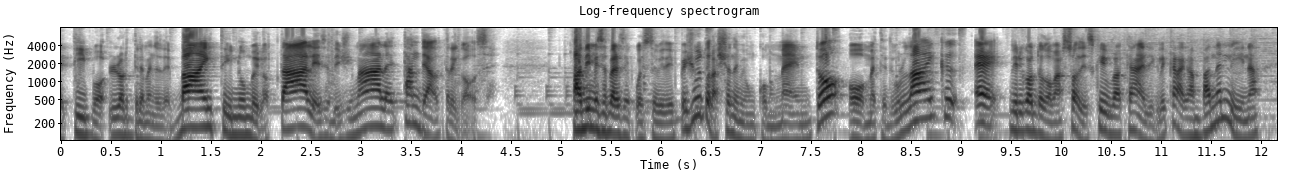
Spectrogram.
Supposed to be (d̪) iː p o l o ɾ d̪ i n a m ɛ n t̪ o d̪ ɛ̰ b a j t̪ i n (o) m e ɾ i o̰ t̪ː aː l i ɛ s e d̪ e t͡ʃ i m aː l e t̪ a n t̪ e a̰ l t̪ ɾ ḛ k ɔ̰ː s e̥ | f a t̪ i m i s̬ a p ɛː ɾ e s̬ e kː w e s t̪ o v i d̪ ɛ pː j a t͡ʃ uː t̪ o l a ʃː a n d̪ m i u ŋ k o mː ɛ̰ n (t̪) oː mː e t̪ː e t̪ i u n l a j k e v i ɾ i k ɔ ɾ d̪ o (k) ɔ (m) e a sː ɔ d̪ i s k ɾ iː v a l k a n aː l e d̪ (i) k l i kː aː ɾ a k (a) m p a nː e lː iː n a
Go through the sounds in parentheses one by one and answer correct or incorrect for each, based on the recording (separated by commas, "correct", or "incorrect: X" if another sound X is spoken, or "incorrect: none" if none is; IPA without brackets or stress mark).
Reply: incorrect: t̪, incorrect: u, correct, correct, correct, correct, correct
